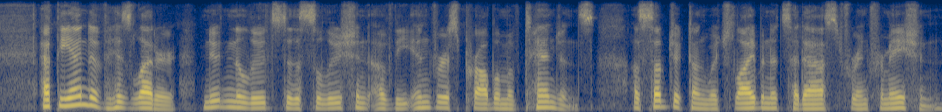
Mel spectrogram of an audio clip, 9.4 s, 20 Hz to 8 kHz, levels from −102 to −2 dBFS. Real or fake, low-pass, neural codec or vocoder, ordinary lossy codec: real; 7.2 kHz; none; Opus, 32 kbps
